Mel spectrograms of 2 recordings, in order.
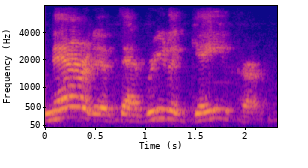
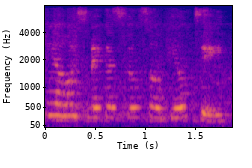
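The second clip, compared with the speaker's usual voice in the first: a mocking echo of her line; a lightly mocking parrot; mocking repeat; 4 semitones higher, 6 dB quieter than usual. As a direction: mimic her excuse sarcastically. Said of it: "she knows she's guilty".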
